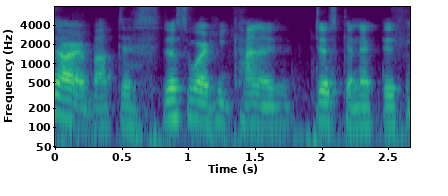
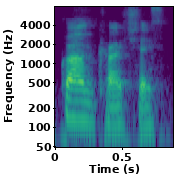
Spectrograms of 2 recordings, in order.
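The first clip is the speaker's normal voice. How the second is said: ordinary delivery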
